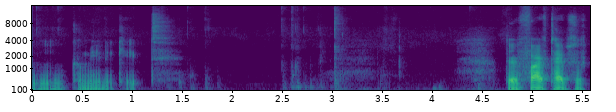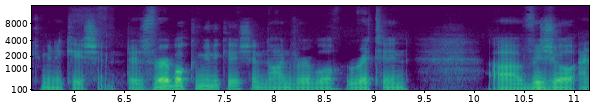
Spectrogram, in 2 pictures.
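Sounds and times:
speech: 0.0s - 1.4s, 4.7s - 9.4s, 10.1s - 11.1s
typing a search query on a computer keyboard: 1.5s - 3.1s.

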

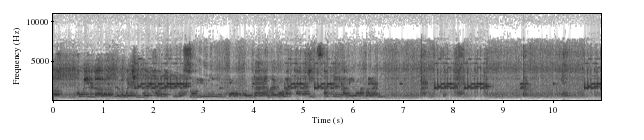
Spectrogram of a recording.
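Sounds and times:
band-limited noise: 0.0s - 10.9s
telephone ringing in warbling electronic trills: 1.6s - 2.8s, 4.6s - 6.5s, 7.6s - 9.6s, 10.6s - 10.9s.

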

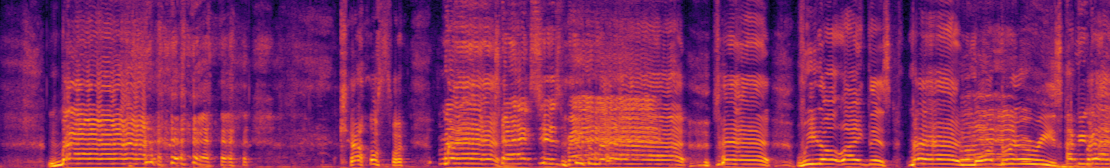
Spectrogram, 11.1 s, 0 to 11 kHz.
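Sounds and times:
speech: 0.5s - 2.8s, 3.5s - 11.1s
goat bleating loudly: 9.6s - 11.1s.

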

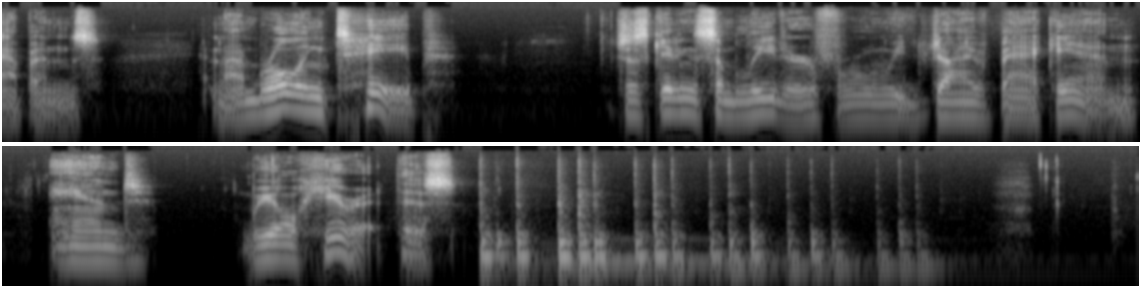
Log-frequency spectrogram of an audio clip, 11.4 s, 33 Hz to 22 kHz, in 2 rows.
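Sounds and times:
speech: 0.0s - 2.3s, 3.1s - 8.7s
hands tapping on a desk imitating galloping hooves: 8.1s - 10.5s.

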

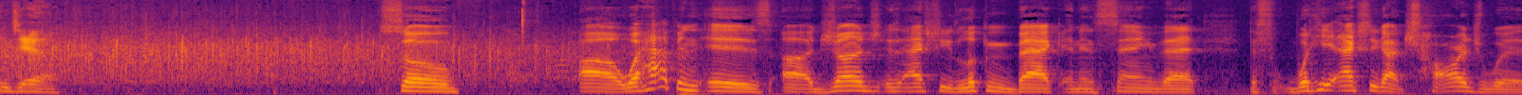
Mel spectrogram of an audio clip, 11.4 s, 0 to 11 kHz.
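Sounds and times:
speech: 0.0s - 0.6s, 3.0s - 3.6s, 4.4s - 11.4s
group of hands clapping: 0.0s - 4.9s.

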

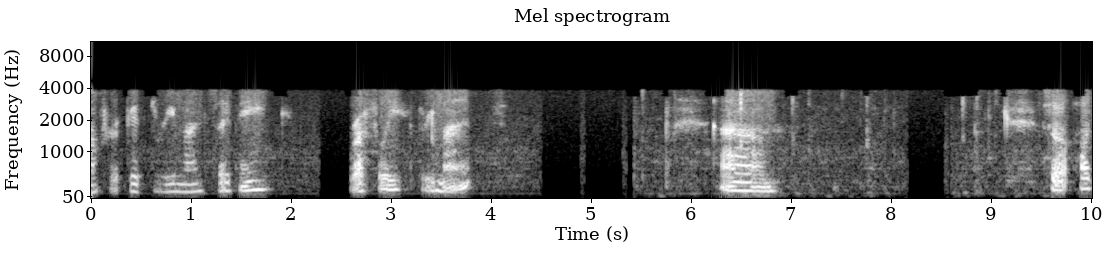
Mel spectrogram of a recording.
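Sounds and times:
speech: 0.0s - 1.9s, 2.6s - 3.9s, 6.3s - 7.0s, 9.6s - 10.0s
typing on a computer keyboard: 6.9s - 9.2s.

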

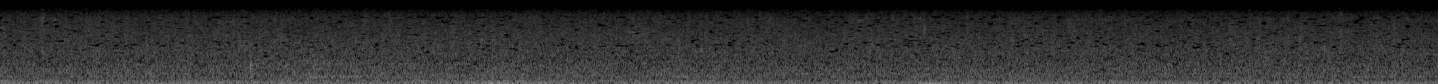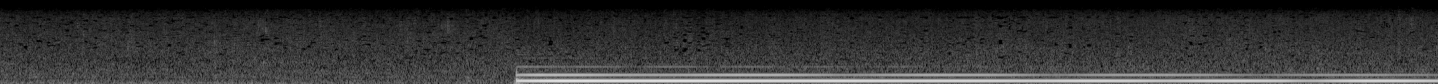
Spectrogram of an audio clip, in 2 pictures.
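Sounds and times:
soft even rain hiss in a dense forest: 0.0s - 28.7s
loud steady low hum with a ringing upper tone: 19.6s - 28.7s.

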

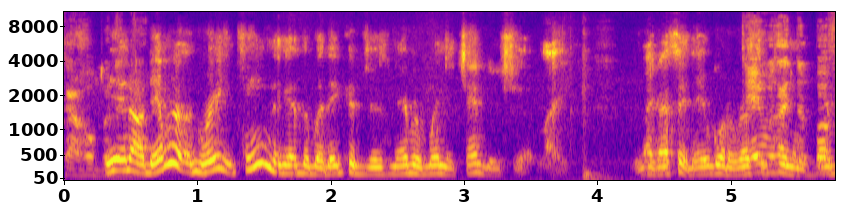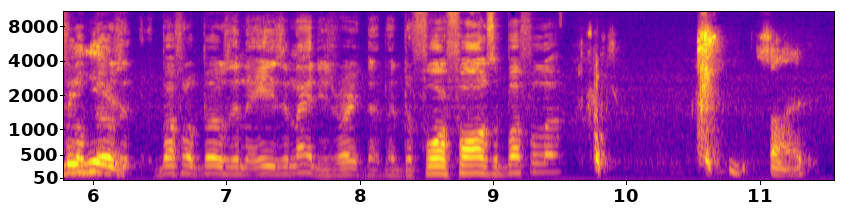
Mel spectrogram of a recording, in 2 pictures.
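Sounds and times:
speech: 0.0s - 11.5s
sneeze: 10.5s - 10.9s.

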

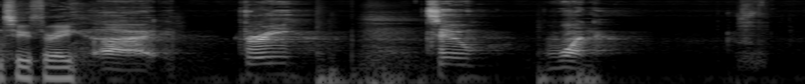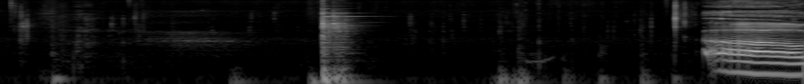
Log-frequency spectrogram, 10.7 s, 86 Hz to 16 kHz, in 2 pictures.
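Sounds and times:
speech: 0.0s - 2.0s, 2.8s - 4.1s, 10.1s - 10.7s
person biting and chewing crunchy food: 4.9s - 6.4s.

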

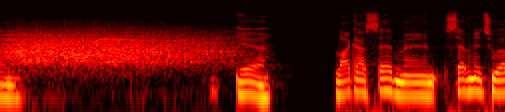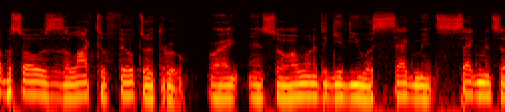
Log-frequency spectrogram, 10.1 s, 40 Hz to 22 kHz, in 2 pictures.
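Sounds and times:
recorded crowd applauding: 0.0s - 2.5s
speech: 2.4s - 2.8s, 3.4s - 10.0s.

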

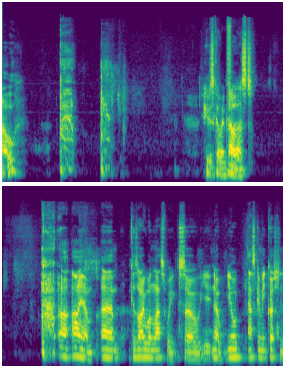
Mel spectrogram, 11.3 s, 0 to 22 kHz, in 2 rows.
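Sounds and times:
speech: 0.0s - 0.4s, 4.0s - 5.1s, 6.4s - 11.2s
harsh coughs trailing into raspy throat sound: 1.1s - 2.5s, 6.4s - 7.0s.

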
